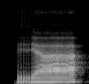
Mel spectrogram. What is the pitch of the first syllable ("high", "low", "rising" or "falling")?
rising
